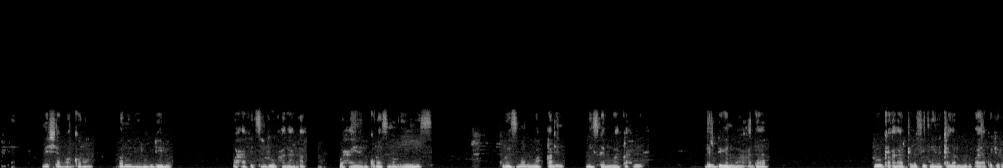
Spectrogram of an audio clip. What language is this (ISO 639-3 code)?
som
